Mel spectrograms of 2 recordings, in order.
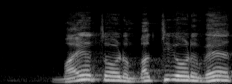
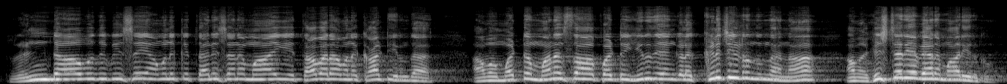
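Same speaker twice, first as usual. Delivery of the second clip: loud, higher-pitched sermon delivery; impassioned preaching; 6 semitones higher, 7 dB louder than usual. Acted. Preacher urging that Solomon could have repented, impassioned. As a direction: preach it out with raised, driving force.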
